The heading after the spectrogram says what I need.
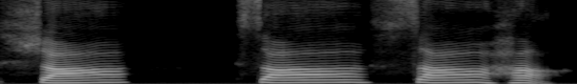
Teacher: उच्चारण के समय दो अंग इतने पास आ जाते हैं कि हवा घर्षण के साथ बाहर निकलती है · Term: संघर्षी व्यंजन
